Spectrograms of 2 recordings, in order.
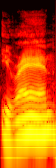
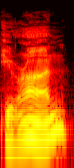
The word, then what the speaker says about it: Iran: planilha né Vamos lá há duas pronúncias aliás H três né Você pode falar Iran Você pode falar Iran e você pode falar Iran as mais comuns eu acho que são nessa ordem que eu falei Iran depois Iran e algumas pessoas falam Iran não é não é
